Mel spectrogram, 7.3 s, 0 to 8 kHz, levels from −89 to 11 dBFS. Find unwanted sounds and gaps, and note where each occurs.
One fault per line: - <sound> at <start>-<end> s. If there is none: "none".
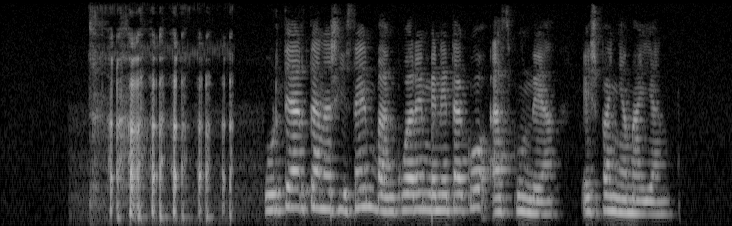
- laugh at 0.9-2.4 s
